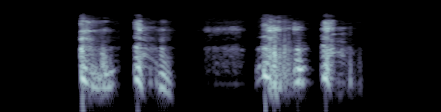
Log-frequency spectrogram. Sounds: Cough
